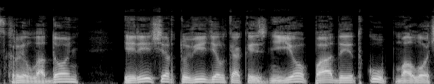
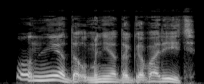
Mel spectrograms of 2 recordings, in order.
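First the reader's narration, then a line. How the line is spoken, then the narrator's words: Old man's barely audible strain. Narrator (Russian): еле слышно выдавил старик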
